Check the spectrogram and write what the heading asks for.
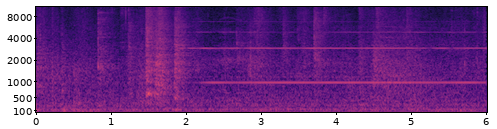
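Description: Angiography X-ray system's exposure tone: a steady high beep that starts about two seconds in and holds, sounding while the X-ray is on for a contrast run.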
